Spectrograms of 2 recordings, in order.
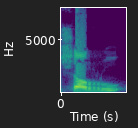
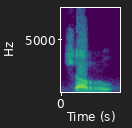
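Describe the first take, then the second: First: The r sound is rolled several times. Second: The same.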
